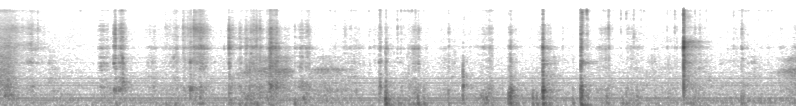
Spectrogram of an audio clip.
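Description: Faint clicks, taps and rubbing of small parts being handled, with one sharper click about seven seconds in, over a faint steady hum.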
